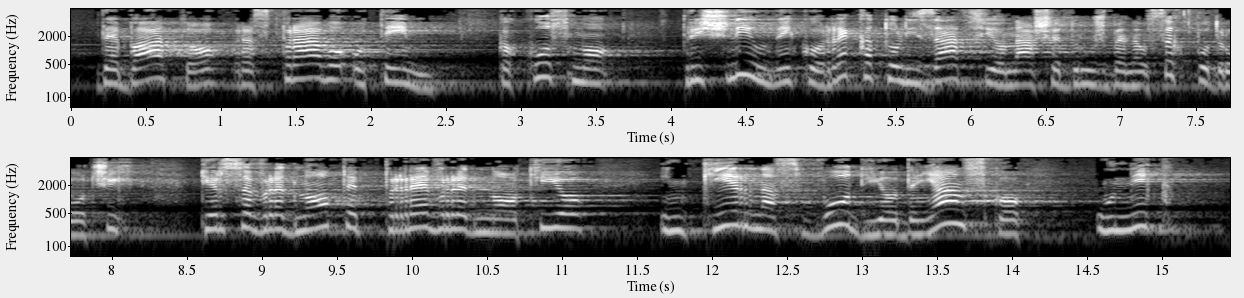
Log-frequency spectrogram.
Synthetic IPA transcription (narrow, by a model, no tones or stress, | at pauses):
d̪ɛbaːt̪ɔɾaspɾaːʋɔʔɔt̪eːm | kakʰoːsmɔ | pɾiʃliwneːkɔɾɛkat̪ɔlizaːsijɔnaːʃɛd̪ɾuːʒbɛnawsəxpɔd̪ɾoːt͡ʃjix | kjeːɾsɛʋɾɛd̪nɔːt̪ɛpɾɛʋɾɛd̪nɔːt̪ijɔ | iŋkjeːɾnasʋoːd̪ijɔd̪ɛjaːnskɔ | unek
